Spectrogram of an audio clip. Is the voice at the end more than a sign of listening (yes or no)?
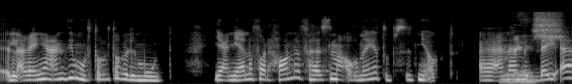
no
